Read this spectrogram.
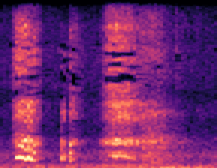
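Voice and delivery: a soft, rising laugh pitched very high; high gloating laugh. Acted. Vixen gloating over the fallen shogun, high rising laugh.

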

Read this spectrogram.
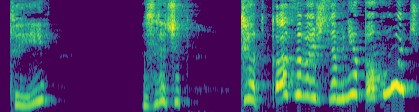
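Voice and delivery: put-on the young cat refusing to believe it; indignant young she-cat. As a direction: throw the question at him, stung. Белочка confronts him.

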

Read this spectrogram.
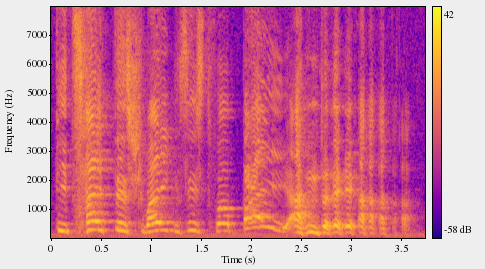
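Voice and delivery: slow words broken by laughter; laughing with joy. Acted. Scientist tells his pupil silence is over, laughing with joy. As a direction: laugh it out in relief. Scientist rejoices at new pope.

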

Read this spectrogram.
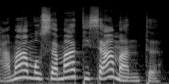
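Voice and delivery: loud, high cross declaiming; emphatic, piqued recitation; irritated retort. A narrator's reading. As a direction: throw the Latin at them, vexed. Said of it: "rispose stizzita".

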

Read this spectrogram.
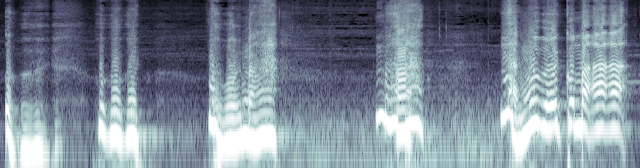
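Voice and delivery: very high, loud ghost scream; terrified scream. A narrator's reading. Dụng fallen on the ground screaming about the ghost. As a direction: shriek for help in terror. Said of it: "ngã lăn ra đất mà ú ớ".

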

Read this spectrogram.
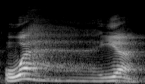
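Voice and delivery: وهي drawn out very slowly with the ha held silent; وهي with a still ha, very slow; silent ha in wahy. Shown as a demonstration. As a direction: stretch وهي and keep the ha sukun clear. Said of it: "ركزوا على الهاء ساكنة".

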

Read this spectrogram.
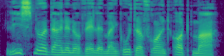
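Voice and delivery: ordinary talk

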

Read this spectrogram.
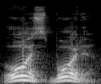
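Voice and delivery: loud, high shout back. A narrator's reading. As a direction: yell to get through on the phone. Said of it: "кричав я йому".

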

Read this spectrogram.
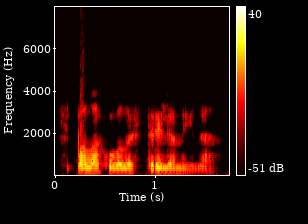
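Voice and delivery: plain reading voice

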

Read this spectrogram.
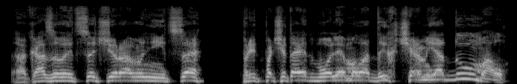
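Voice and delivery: high, slowing sneer, lightly growled; growling villain. A narrator's reading. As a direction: snarl it with rising pitch, stretching the end. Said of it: "зарычал он". (рычащая издёвка злодея)

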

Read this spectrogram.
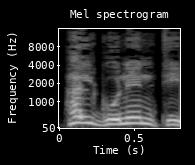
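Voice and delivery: high, loud burst of disbelief; outraged shout. A narrator's reading. Uncle shouts at niece after her confession, outraged. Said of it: "صاح في وجهها".

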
